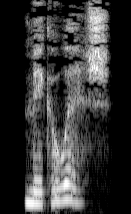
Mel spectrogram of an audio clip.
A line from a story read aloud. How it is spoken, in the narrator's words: Christian whispers to me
